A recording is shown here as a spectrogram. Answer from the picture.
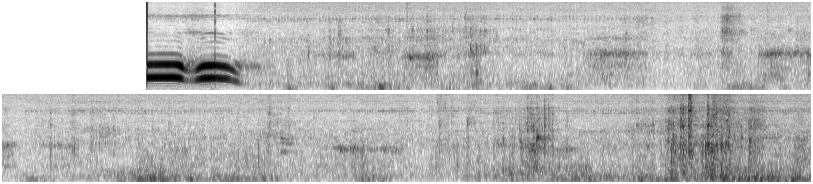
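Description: Mountain bike rolling fast down a dirt singletrack: tyre noise, rattling of the bike and wind on the microphone, growing louder near the end. The sound cuts in abruptly about a second in with a short voice-like call that dips in pitch, the loudest moment.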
